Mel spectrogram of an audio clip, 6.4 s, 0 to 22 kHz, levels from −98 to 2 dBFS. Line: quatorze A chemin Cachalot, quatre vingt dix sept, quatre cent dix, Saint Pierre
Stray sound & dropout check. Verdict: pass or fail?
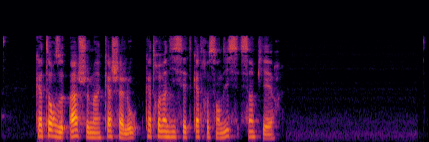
pass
